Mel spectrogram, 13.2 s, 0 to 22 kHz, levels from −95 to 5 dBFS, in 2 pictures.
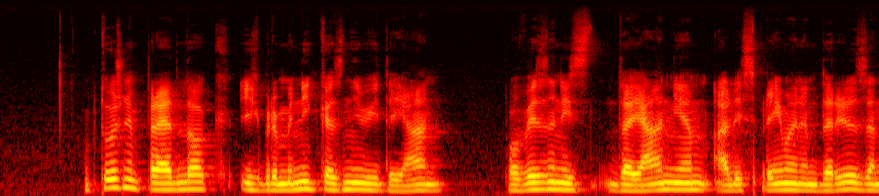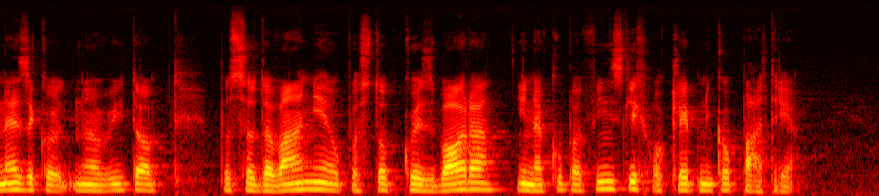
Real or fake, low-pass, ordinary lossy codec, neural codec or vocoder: real; 19.8 kHz; none; none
